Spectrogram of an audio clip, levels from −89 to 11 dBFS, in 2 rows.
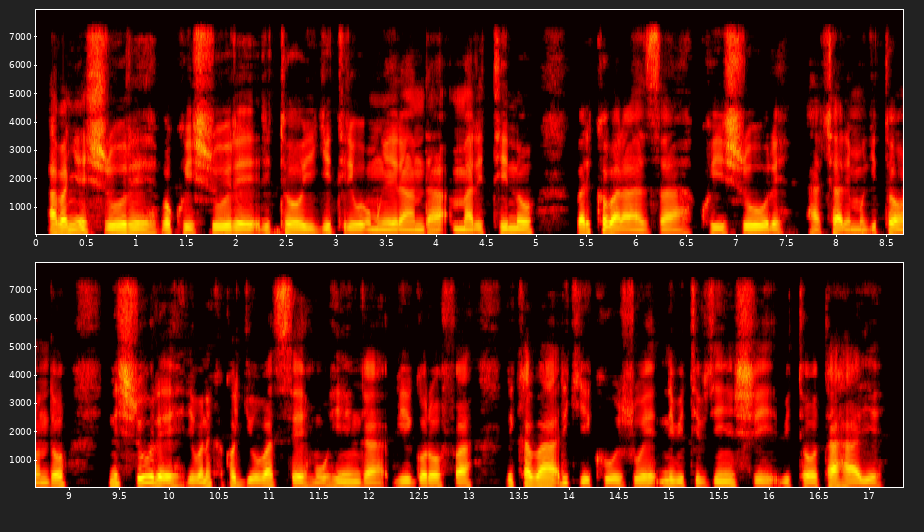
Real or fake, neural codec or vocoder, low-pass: real; none; 7.2 kHz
